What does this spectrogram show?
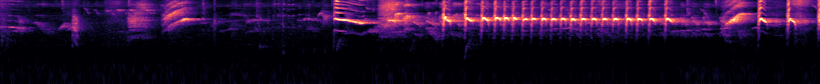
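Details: Grey-cheeked bulbul singing energetically as a training recording: scattered upslurred whistles, then a loud, steady trill of quick ringing notes on one high pitch lasting about three seconds, ending in a few rising whistles.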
